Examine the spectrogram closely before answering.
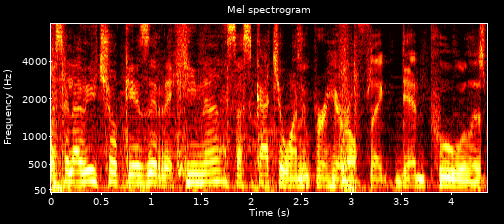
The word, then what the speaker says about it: Regina: de Regina, Saskatchewan, y dijo un chiste que dice que rima con fan. No se dice en inglés Regina, se dice Regina para los que escuchen aquí en Canadá. En Regina, aquí en español es Regina, pero en inglés es Regina.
